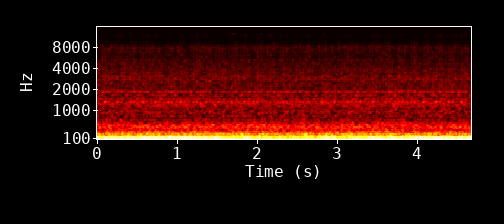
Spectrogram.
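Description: Renault Clio II engine idling steadily, a low even hum.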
